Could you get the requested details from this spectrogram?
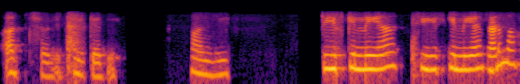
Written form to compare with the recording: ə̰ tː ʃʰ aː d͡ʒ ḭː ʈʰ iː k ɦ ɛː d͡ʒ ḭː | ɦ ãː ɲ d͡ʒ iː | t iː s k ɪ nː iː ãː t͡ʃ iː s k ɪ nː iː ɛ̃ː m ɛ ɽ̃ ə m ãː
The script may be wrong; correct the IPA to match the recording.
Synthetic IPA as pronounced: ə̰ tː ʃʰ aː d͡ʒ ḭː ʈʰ iː k ɦ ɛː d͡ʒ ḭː | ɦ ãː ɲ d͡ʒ iː | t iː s k ɪ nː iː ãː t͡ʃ iː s k ɪ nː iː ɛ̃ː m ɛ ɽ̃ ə m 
